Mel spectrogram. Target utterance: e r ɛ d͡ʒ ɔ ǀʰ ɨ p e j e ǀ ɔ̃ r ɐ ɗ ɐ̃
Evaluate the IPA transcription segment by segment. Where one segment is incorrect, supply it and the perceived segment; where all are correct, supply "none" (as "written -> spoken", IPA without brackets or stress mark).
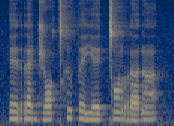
none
